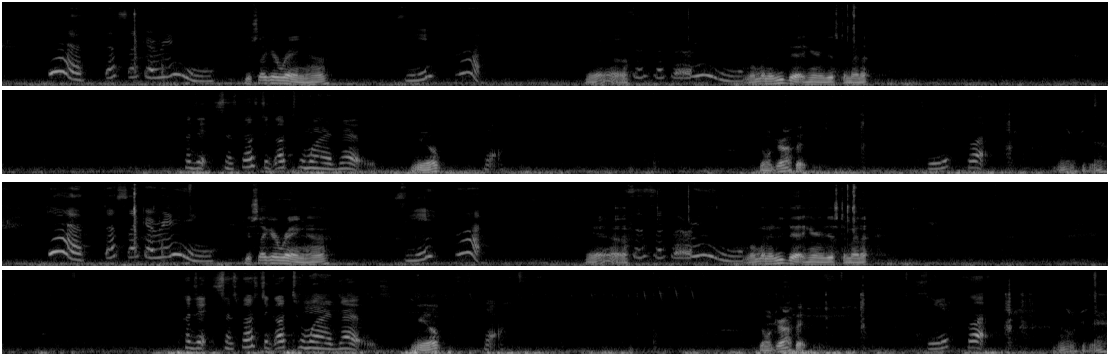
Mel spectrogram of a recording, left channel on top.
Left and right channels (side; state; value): both; normal; correlation 0.52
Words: Yeah, that's like a ring. Just like a ring, huh? See? Look, Yeah. this is like a ring. Well, I'm going to need that here in just a minute. Because it's supposed to go to one of those. Yep. Yeah. Don't drop it. See? Look. Oh, look at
